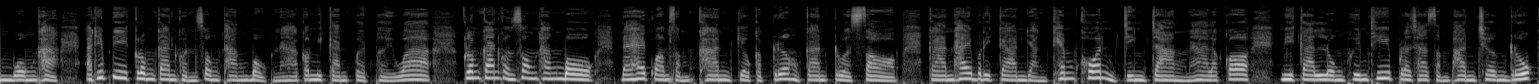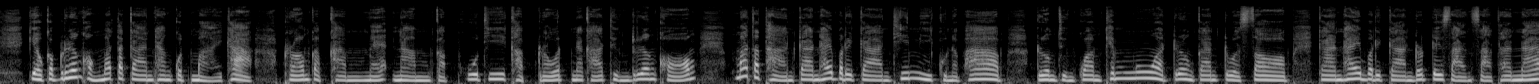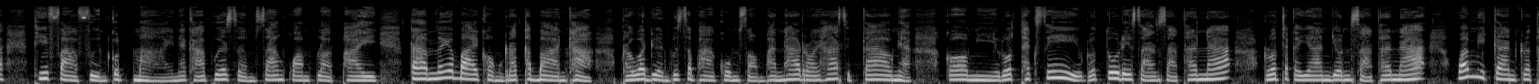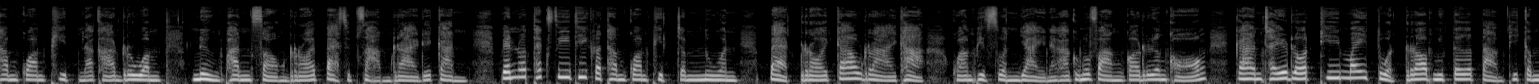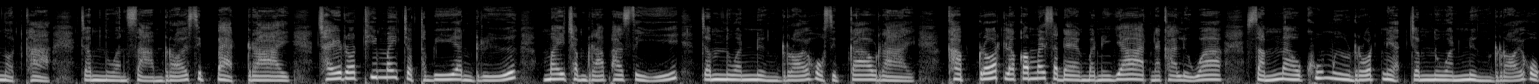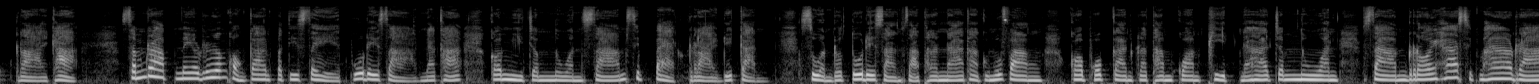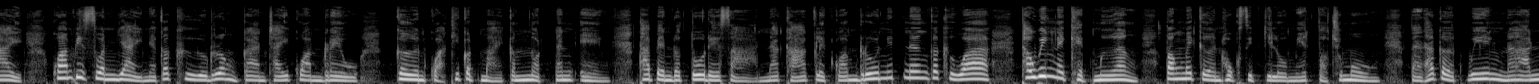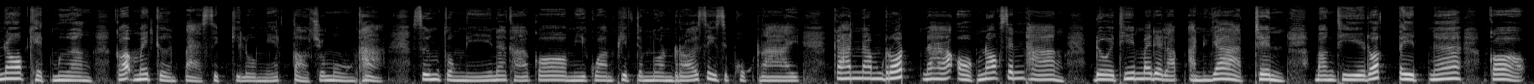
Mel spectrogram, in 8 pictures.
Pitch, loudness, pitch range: 210 Hz, -21 LUFS, 195-235 Hz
